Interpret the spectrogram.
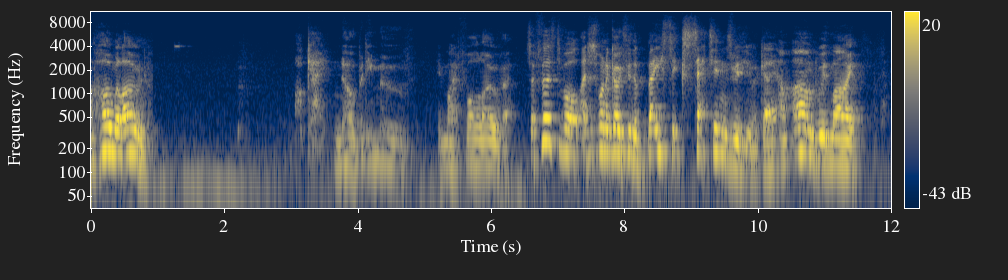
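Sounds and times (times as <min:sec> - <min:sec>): amplifier electrical hum: 0:00.0 - 0:12.0.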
